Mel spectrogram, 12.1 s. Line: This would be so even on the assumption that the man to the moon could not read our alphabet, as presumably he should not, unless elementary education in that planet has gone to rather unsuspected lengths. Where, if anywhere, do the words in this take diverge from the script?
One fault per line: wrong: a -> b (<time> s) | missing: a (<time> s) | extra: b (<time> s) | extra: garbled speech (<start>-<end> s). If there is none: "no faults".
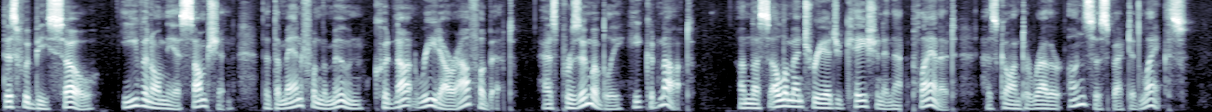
wrong: to -> from (3.0 s)
wrong: should -> could (6.4 s)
